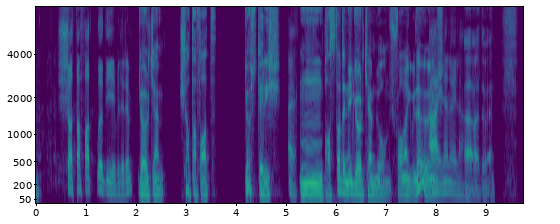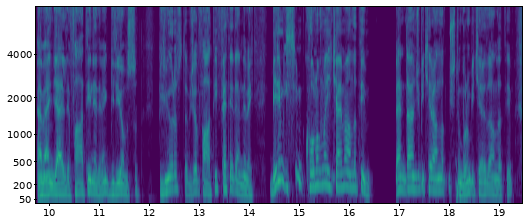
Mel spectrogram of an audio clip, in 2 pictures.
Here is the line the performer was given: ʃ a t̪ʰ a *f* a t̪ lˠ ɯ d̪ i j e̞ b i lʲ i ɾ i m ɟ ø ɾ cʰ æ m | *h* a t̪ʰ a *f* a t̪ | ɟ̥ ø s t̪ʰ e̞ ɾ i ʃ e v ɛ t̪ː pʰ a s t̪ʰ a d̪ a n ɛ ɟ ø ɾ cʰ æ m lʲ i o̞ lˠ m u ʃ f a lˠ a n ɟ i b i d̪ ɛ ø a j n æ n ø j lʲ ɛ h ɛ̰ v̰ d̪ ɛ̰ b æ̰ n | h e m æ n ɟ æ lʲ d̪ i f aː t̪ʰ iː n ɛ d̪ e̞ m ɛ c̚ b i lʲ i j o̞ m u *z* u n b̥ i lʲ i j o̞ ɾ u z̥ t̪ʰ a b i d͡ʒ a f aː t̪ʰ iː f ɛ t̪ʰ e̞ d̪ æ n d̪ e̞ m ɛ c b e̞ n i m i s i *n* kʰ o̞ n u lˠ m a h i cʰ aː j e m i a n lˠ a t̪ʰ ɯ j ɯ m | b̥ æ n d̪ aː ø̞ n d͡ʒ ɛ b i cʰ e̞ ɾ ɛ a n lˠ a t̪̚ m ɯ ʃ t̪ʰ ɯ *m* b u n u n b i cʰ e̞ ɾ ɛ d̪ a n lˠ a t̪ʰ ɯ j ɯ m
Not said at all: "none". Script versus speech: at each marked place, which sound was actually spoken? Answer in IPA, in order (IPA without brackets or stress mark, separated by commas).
f, ʃ, f, s, m, m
